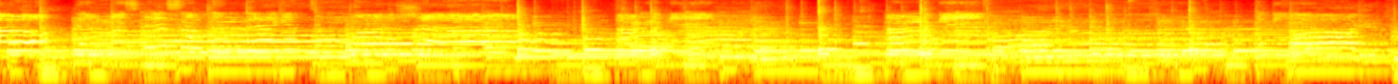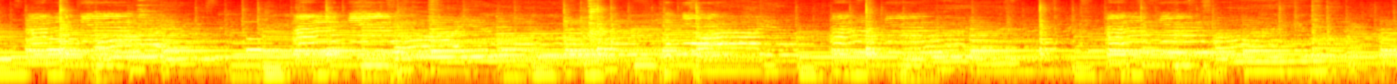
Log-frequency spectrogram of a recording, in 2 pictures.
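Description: Live band playing a song: a woman singing lead over electric guitar, electric bass and a hand drum keeping a steady beat.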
